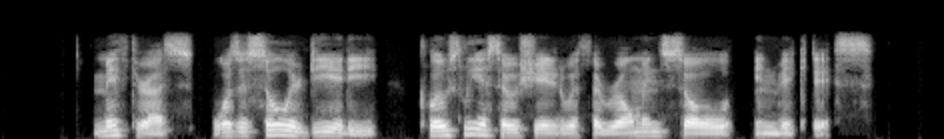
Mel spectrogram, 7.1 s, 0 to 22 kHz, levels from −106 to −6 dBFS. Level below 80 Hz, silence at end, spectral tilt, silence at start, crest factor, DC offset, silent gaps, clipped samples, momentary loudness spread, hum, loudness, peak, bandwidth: -62 dBFS; 0.55 s; -4.5 dB/octave; 0.7 s; 16 dB; under 0.1%; 1.54-1.58 s, 3.10-3.14 s, 5.59-5.63 s; under 0.1%; 8 LU; none; -20 LUFS; -4 dBFS; 8.2 kHz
